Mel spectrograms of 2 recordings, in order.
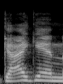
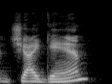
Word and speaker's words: Gigan: And it's pronounced Gigan, not Gigan.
